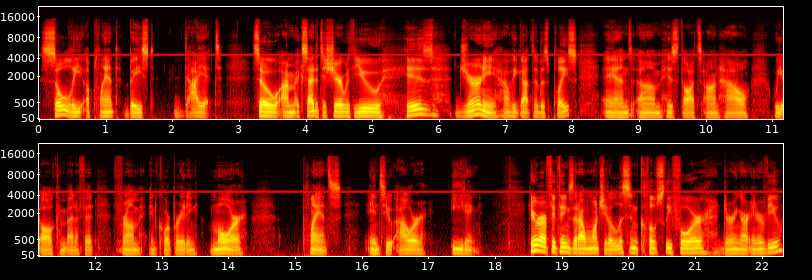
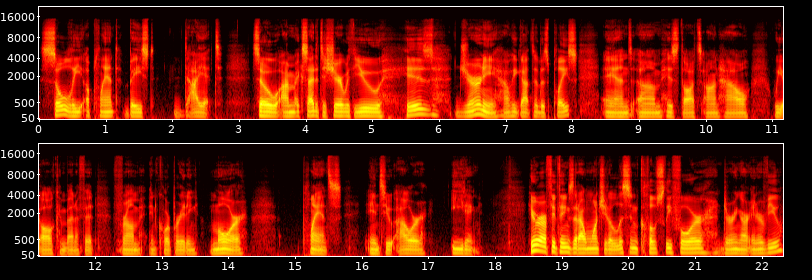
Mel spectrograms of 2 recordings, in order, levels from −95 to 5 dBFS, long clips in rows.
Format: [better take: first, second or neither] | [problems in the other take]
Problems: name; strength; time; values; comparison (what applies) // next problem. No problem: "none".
second | high-pitched whine; faint; throughout; 4.5 kHz, 30 dB below the speech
